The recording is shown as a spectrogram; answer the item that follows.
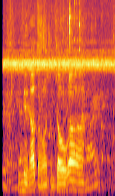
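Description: A steady, high-pitched insect drone that holds one even tone without a break, under a person's voice.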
